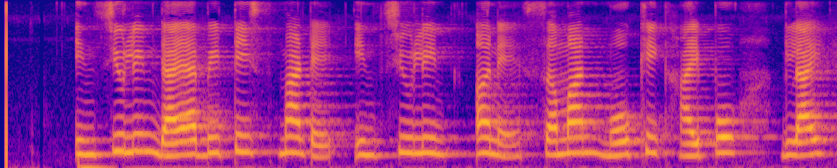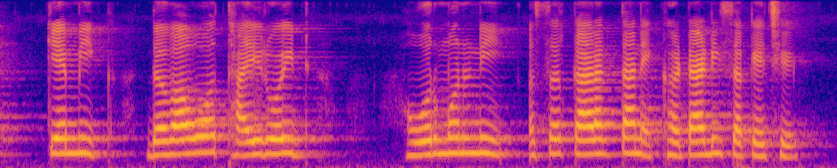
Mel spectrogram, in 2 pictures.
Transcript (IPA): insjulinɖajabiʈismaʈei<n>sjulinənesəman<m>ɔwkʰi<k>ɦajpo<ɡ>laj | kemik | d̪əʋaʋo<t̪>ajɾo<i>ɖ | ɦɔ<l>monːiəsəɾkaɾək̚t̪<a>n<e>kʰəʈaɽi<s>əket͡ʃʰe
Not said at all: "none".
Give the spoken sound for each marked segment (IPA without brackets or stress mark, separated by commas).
n, m, k, ɡ, t̪ʰ, i, ɾ, a, e, ʃ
